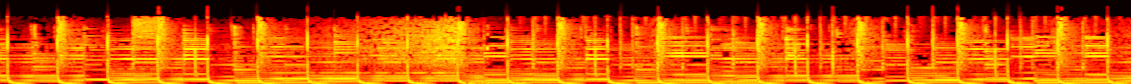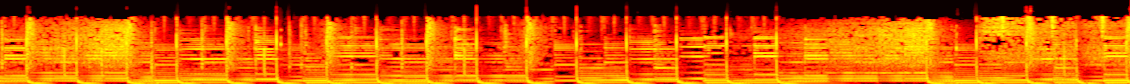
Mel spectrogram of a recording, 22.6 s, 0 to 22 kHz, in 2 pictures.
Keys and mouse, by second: 0.2 shift+click, 0.2 shift+middle click, 0.8-3.9 alt+drag, 3.1 ctrl+e, 3.9 alt+middle click, 4.3-10.9 alt+drag, 9.5 shift+d, 10.9-14.0 middle drag, 11.4 p, 12.3 Tab, 13.2 ctrl+super+r, 13.3 ctrl+super+y, 14.0 click, 14.6 alt+middle click, 14.7-16.6 alt+drag, 17.0 Tab, 17.4 click, 18.7 Delete, 19.8-21.2 drag, 21.2 alt+middle click, 21.3-22.6 alt+drag.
